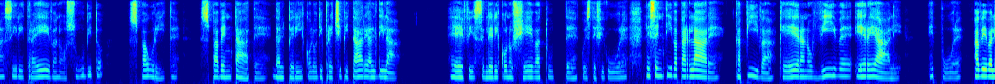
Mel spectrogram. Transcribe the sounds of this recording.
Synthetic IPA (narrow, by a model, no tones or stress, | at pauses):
siɾit̪ɾaeːvanosuːbit̪o | spawɾiːt̪e | spavent̪aːt̪ed̪alpeɾiːkolod̪ipɾet͡ʃipit̪aːɾeald̪ila | ɛfisleɾikonoʃːeːvat̪ut̪ːekwest̪efiɡuːɾelesent̪iːvaparlaːɾe | kapiːvakʰeɛːɾanoviːveːreaːli | epːuːɾe | aveːval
